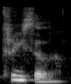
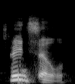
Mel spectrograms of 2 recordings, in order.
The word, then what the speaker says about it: Trysil: hoping I've got the pronunciation right here, a Trysil in Norway. Is that correct? Oh, so my Norwegian pronunciation isn't great either. So do apologise. I apologise to everyone in Norway listening. It's Trysil. Trysil.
